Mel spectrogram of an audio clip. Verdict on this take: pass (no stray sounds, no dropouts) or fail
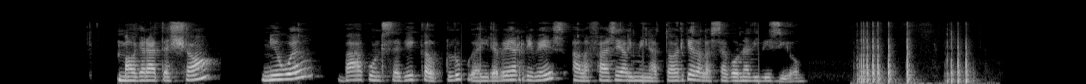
fail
